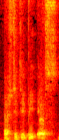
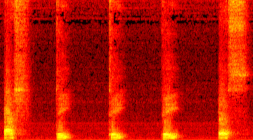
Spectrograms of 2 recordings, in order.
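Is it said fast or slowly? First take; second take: fast; slowly. First: It is said fast. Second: It is said slowly.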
